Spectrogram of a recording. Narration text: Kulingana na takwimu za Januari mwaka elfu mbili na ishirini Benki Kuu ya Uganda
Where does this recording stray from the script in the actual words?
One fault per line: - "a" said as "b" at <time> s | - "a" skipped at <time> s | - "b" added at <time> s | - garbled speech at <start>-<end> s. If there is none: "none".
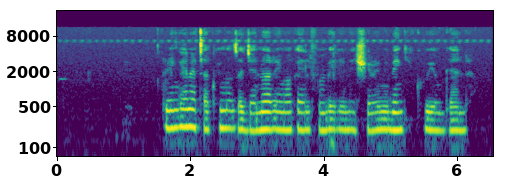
none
